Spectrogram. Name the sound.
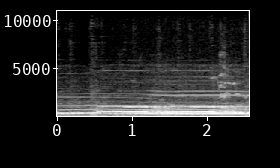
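wolves howling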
